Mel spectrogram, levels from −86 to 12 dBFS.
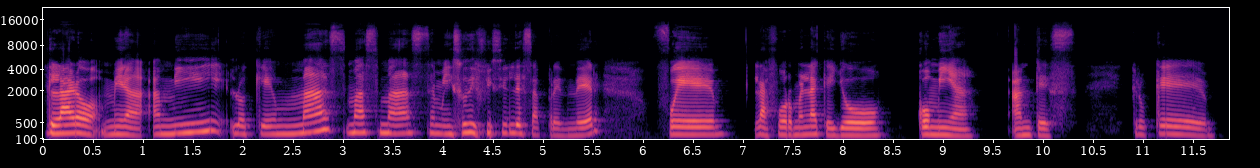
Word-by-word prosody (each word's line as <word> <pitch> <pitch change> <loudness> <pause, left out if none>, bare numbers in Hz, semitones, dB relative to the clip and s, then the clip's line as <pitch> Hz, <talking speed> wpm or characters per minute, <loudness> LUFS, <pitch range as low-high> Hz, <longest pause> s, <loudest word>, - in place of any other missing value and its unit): Claro, 215 -3 +7
mira, 185 -3 +1
a 190 - -2
mí 235 +7 -2
lo 200 -1 -7
que 195 0 -4
más, 240 +8 +2
más, 230 0 -1
más, 215 0 +1
se 220 +1 -10
me 205 -1 -6
hizo 200 +3 -2
difícil 225 0 -4
desaprender, 175 - -3 0.5
fue 185 0 +3 0.3
la 185 +1 0
forma 180 +2 -3
en 185 - -4
la 195 0 +2
que 170 -3 -6
yo 170 0 +2 0.3
comía 170 -4 0 0.3
antes. 170 -2 -1 0.8
Creo 185 -1 -14
que, 185 -5 -2
195 Hz, 125 wpm, -23 LUFS, 180-220 Hz, 0.8 s, Claro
